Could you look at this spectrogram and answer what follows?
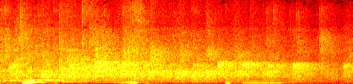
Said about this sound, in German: Ja, danke vielmals, dass ihr alle da seid. Ich würde sagen, das hat schon mal den ersten Applaus verdient, oder?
